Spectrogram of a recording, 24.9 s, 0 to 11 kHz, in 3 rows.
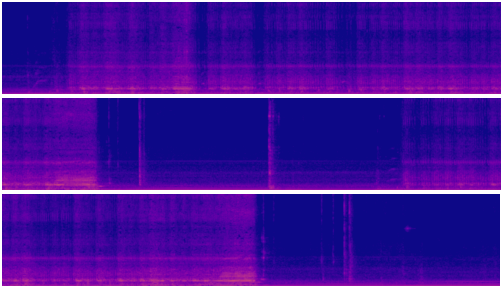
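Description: Industrial four-thread overlocker (Juki MO-6714S) stitching the edge of knit fabric in two runs, the first about nine seconds long and the second about six, with a pause between; a steady low hum sits underneath.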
